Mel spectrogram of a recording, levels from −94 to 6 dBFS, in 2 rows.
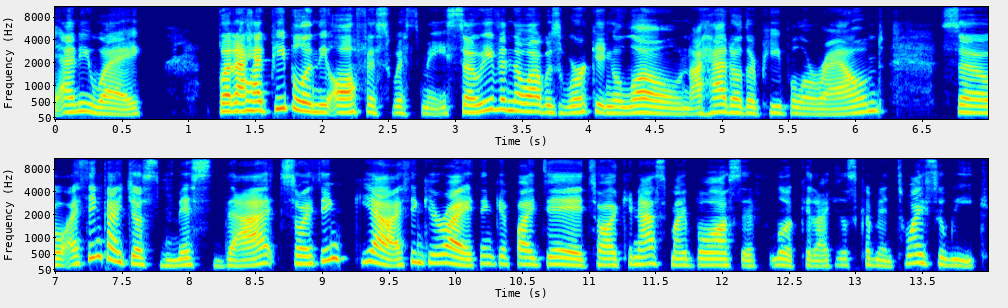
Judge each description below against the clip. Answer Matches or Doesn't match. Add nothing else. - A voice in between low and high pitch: Doesn't match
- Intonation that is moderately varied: Matches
